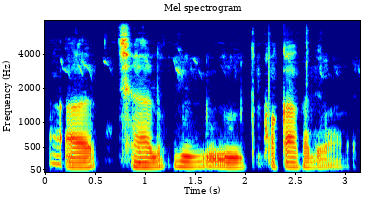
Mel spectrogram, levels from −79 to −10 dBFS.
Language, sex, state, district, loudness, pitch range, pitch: Hindi, male, Jharkhand, Sahebganj, -19 LUFS, 95-115 Hz, 100 Hz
